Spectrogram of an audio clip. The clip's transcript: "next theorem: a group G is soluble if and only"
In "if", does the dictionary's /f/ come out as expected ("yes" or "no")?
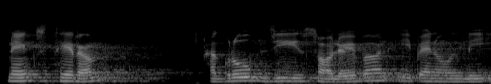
no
